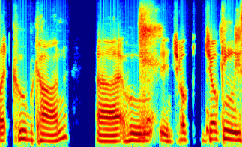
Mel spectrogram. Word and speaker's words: KubeCon: So Kubernetes is the somewhat obvious pronunciation of the full spelling, but when you abbreviate it to just KUBE, then the English word cube immediately comes to mind, and it's much more approachable to call it cube than kube.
